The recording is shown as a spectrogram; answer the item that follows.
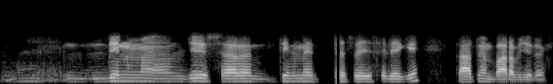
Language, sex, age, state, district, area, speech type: Urdu, male, 30-45, Uttar Pradesh, Lucknow, urban, conversation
